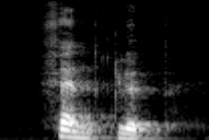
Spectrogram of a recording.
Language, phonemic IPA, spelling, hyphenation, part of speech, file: Dutch, /ˈfɛn.klʏp/, fanclub, fan‧club, noun, Nl-fanclub.ogg
- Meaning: fan club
